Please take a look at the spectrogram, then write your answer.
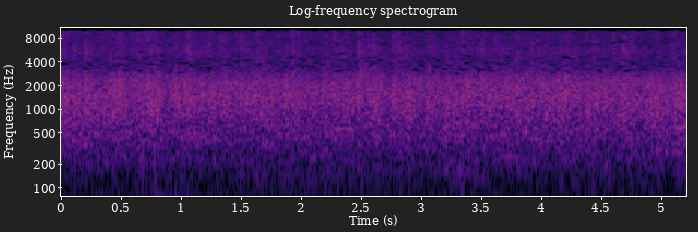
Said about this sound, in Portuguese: Aplauda o Senhor!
